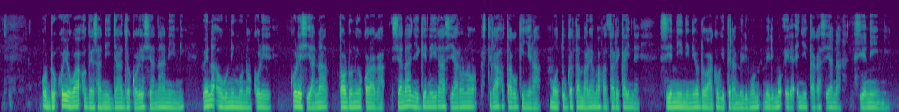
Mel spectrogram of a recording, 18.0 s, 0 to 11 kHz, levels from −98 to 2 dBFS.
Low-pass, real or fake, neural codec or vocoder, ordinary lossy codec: 7.2 kHz; real; none; Opus, 64 kbps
